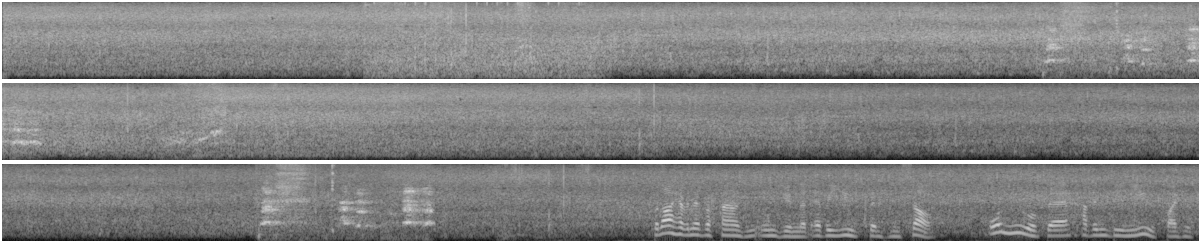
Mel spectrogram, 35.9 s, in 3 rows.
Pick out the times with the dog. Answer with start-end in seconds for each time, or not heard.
10.3-12.4, 26.4-28.3.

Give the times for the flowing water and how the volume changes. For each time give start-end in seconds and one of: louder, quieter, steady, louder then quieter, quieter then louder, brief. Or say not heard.
0.0-35.8 quieter.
